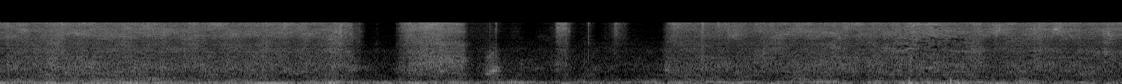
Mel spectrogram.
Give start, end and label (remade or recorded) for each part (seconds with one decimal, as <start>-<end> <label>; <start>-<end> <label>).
0.0-8.9 remade; 8.9-9.7 recorded; 9.7-11.2 remade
